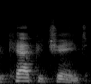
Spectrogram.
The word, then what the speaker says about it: Capucine: for today's breed profile I have with me capucines Old Dutch capucines been some argument that the pronunciation is Capuchin or Whatever It Is Well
